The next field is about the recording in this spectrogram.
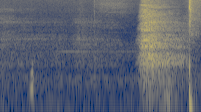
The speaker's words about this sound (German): Ich habe nur abgeschnauft. Ah, okay. Ich schnauf manchmal ab.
